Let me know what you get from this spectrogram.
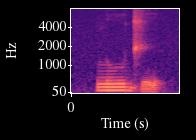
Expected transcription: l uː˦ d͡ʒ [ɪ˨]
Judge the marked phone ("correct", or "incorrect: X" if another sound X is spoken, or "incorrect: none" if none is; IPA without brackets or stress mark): correct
